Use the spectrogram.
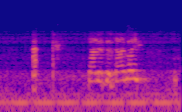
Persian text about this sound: تاخیر داره صدا خوب هستی شما عزیز جان تلویزیونتون رو خاموش کنید اول برنامه توضیح دادم بله با تلفن صحبت کنید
